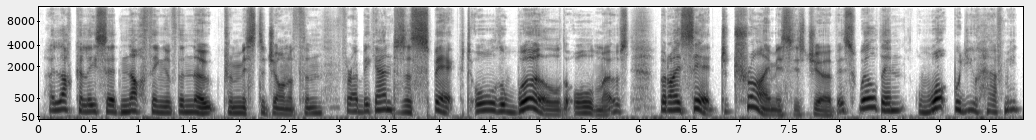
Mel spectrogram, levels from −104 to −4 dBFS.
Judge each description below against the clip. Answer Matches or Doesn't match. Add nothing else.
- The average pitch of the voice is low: Doesn't match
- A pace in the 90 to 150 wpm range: Doesn't match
